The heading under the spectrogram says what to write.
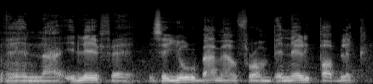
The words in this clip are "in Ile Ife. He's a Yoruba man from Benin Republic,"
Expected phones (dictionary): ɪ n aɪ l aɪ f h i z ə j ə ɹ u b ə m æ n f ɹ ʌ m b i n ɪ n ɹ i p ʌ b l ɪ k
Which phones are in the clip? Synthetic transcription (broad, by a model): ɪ n aɪ l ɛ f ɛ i s ə j ə ɹ u b ə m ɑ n f ɹ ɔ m b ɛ n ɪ ɹ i p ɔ b l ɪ k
